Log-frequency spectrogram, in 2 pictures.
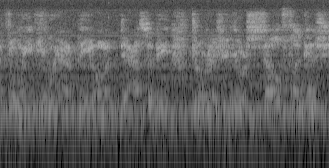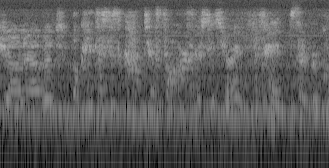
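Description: A television playing quietly in the background: faint, distant speech with some music.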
